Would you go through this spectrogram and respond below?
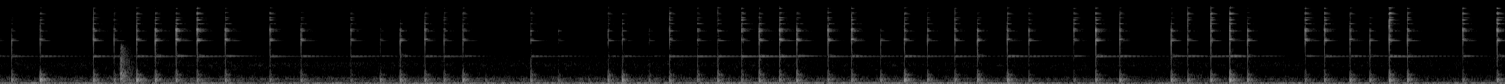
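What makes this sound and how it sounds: Long nails of both hands tap rapidly across a large, round, solid white glass plate lying flat and empty. Each tap gives a short, bright clink with a faint steady ring, over a low, constant hum.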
